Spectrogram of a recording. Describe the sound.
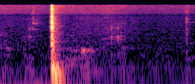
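A single sharp mouse click on a 'continue reading' link: one crisp, faint tick standing alone in near silence.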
